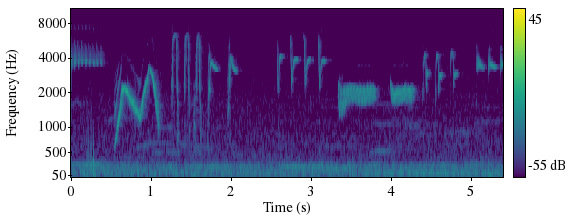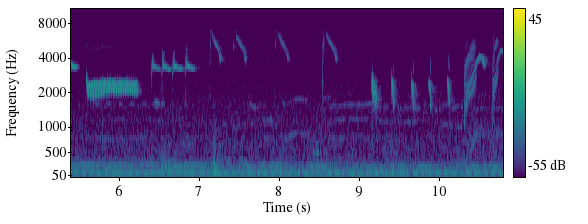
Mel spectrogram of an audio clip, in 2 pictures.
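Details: Asian pied starling song in morning and evening condition, kept as a model for training other songbirds: a long varied medley of sweeping whistles, short sharp chips, and steady buzzy harmonic notes, with a constant low hum beneath.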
